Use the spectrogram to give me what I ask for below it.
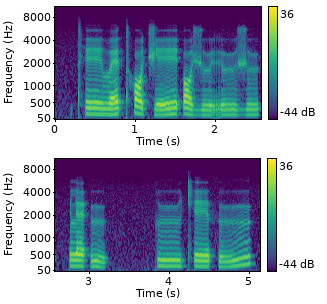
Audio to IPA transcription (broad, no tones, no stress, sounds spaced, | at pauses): tʰ eː β ɛ tʰ ɔ t͡ʃ eː ʔ ɔ ʒ ʉ r ʉː ʒ ʉ | l ɛ ʔ ʉ | k ʉː cʰ eː θ ʉː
